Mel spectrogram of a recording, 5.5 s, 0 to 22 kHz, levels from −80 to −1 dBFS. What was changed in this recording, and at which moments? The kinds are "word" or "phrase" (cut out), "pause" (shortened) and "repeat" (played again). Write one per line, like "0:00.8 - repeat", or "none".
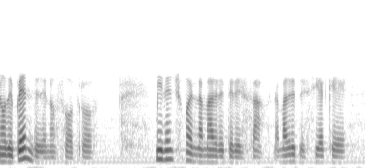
0:02.8 - word
0:04.5 - word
